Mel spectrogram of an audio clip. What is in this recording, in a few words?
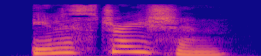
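"illustration", British English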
